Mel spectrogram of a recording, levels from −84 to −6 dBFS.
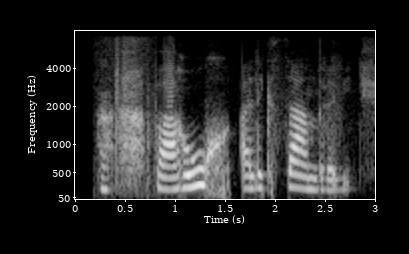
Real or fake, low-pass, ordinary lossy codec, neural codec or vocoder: real; 7.2 kHz; MP3, 64 kbps; none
